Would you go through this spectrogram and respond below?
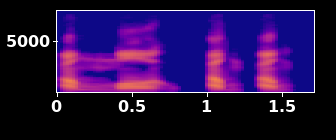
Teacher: dalam membaca lafzul jalalah ada yang membaca Allahu am am ya jadi lamnya itu gunah ya atau ada ada suara gunahnya suara hidungnya dan ini kurang tepat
